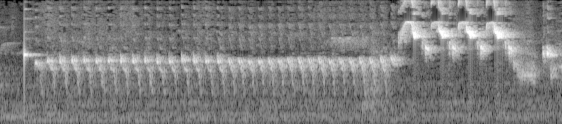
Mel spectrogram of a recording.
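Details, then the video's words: Timbrado canary singing: a long, fast, even trill of rapid pulses held near one pitch for nearly three seconds, then brighter, higher repeated notes in quick sequence, ending with a sweeping lower phrase. Quiet background. "تسجيل طائر كناري تمبرادو"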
